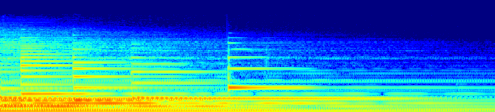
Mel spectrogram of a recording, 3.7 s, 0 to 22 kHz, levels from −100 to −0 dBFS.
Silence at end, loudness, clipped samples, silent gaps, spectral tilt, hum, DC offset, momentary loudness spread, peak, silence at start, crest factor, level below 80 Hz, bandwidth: 0 s; -25 LUFS; under 0.1%; none; -8 dB/octave; none; under 0.1%; 19 LU; -10 dBFS; 0 s; 16 dB; -36 dBFS; 7.8 kHz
